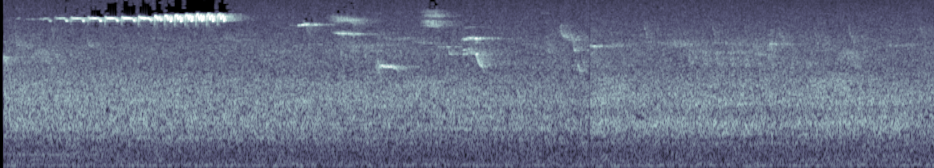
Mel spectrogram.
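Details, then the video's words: Common Firecrest (Regulus ignicapilla) gives a very high, thin, rapid run of needle-like notes that speeds up and ends abruptly, followed by scattered high calls, over a constant roar of traffic. "Králíček ohnivý, Common Firecrest, Sommergoldhähnchen, Vuurgoudhaan, Zniczek zwyczajny"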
